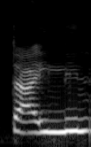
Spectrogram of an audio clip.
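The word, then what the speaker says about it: ptyalin: साथ में सलाइवा में एक एंजाइम प्रेजेंट होता है जिसको क्या बोलते हैं हम, टाइलिन एंजाइम। ठीक है, टाइलिन एंजाइम, पी साइलेंट होता है यहाँ पे।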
